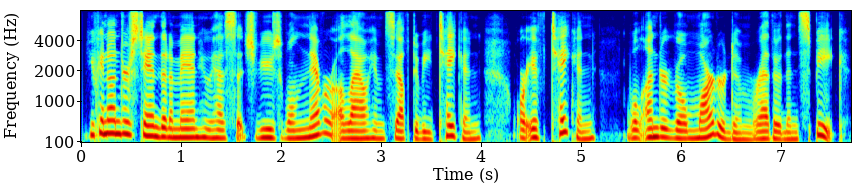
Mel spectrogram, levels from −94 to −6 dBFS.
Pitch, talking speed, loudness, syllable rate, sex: 190 Hz, 205 wpm, -17 LUFS, 5.4 syllables/s, female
